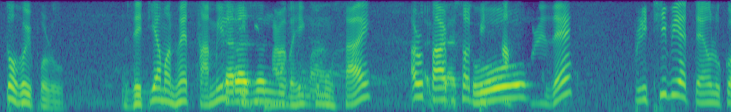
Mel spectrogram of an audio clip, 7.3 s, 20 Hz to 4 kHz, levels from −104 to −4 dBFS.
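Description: A speech recording over a narrowband call path, with nothing above about 4 kHz. The talker's own voice is pushed down by speech suppressed in double talk, likely because the echo canceller mistook simultaneous far-end talk for echo. This happens from 2.5 to 2.89 s (about 20 dB), briefly at 4.73 to 4.79 s (about 10 dB), and from 4.97 to 5.49 s (dips as deep as about 35 dB). It is a loss of the voice itself, not an added sound. The opposite happens with echo leak, where an extra faint copy appears, trailing by 214 ms and roughly 30 dB below the speech, at 3.04 to 3.08 s and 3.36 to 3.44 s. This is likely loudspeaker pickup that the canceller failed to remove.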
